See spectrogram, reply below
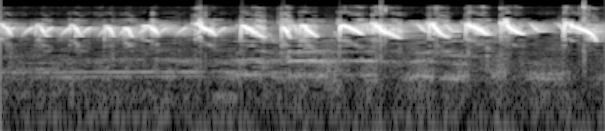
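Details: Morning calling of a female white-eye in breeding condition: steady string of high, bright slurred chirps, each dropping in pitch, with a faint lower tone underneath.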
